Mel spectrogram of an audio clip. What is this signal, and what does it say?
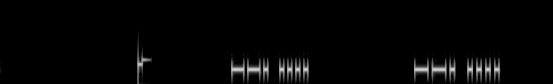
Morse code, heard as a keyed tone, about 27 wpm, 700 Hz. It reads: GH GH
